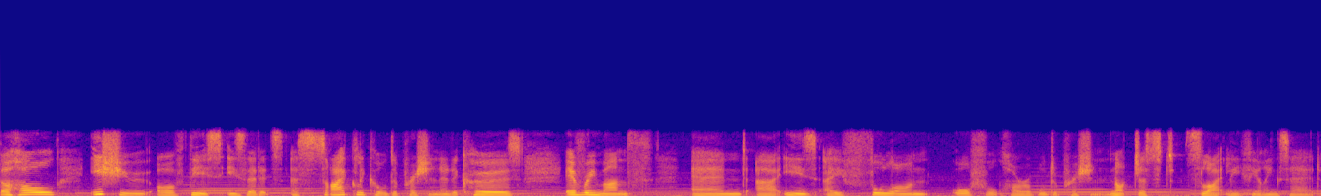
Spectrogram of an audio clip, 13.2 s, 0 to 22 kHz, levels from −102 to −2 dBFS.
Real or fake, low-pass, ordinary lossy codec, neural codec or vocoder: real; 7.2 kHz; Opus, 64 kbps; none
